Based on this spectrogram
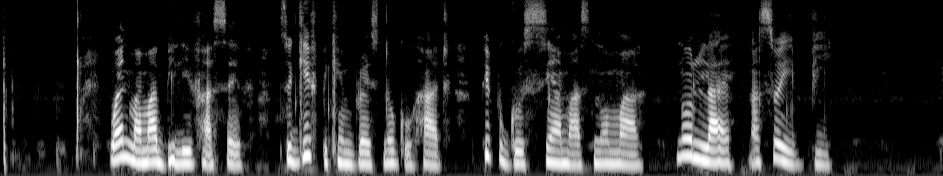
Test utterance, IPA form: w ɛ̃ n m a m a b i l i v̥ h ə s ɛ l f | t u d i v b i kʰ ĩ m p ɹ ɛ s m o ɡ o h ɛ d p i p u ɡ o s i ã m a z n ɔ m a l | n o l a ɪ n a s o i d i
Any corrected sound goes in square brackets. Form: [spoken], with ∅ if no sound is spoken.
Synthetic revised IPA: w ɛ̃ n m a m a b i l i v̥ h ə s ɛ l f | t u [ɡ] i v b i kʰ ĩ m [b] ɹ ɛ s [n] o ɡ o h [a] d p i p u ɡ o s i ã m a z n ɔ m a l | n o l a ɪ n a s o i [b] i

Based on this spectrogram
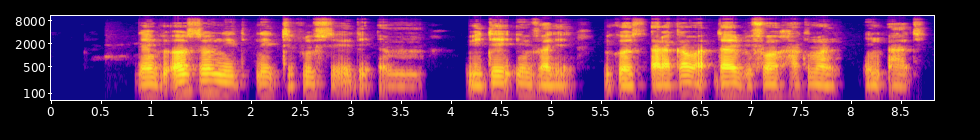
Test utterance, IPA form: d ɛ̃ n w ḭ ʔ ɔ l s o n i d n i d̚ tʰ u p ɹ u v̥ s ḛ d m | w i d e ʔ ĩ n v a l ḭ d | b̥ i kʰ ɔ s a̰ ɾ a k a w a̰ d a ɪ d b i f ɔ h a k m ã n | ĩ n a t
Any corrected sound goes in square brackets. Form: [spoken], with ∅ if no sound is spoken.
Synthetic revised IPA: d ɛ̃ n w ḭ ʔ ɔ l s o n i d n i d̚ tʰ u p ɹ u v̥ s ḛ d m | w i d e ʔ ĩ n v a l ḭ d | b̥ i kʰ ɔ s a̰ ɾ a k a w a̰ d a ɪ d b i f ɔ h a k m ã n | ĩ n a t

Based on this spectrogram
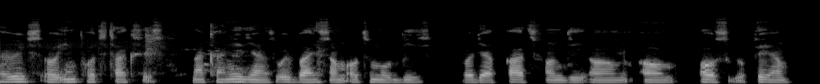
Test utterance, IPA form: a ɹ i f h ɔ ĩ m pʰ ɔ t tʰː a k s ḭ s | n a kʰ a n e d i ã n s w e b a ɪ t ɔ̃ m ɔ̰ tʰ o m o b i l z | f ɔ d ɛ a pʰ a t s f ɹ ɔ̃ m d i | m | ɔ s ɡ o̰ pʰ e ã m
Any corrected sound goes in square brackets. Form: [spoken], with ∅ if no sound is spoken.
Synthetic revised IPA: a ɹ i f [s] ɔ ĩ m pʰ ɔ t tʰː a k s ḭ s | n a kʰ a n e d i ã n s w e b a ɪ [s] ɔ̃ m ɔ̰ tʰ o m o b i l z | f ɔ d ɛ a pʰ a t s f ɹ ɔ̃ m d i | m | ɔ s ɡ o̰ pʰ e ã m

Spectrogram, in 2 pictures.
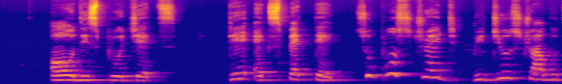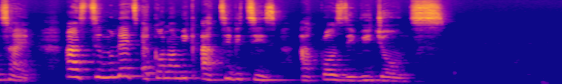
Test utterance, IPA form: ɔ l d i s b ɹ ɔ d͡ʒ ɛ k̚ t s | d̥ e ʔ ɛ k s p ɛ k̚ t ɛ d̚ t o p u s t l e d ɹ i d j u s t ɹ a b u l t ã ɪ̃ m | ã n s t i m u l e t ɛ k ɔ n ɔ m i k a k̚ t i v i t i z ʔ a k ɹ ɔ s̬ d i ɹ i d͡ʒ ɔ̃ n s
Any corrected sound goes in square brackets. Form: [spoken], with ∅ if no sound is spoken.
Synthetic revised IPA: ɔ l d i s [p] ɹ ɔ d͡ʒ ɛ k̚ t s | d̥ e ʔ ɛ k s p ɛ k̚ t ɛ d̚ t [u] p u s t [ɹ] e d ɹ i d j u s t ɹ a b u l t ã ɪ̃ m | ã n s t i m u l e t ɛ k ɔ n ɔ m i k a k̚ t i v i t i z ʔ a k ɹ ɔ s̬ d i ɹ i d͡ʒ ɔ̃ n s

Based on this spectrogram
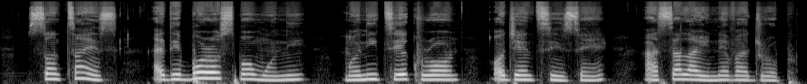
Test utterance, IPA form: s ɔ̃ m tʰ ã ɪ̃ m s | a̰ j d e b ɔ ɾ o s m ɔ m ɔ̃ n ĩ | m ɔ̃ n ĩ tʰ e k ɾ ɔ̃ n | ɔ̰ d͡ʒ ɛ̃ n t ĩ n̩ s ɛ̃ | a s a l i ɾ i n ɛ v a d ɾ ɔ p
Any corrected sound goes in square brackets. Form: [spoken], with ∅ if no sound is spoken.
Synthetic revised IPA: s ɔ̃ m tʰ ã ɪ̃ m s | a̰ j d e b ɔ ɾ o s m ɔ m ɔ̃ n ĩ | m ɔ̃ n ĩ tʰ e k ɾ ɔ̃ n | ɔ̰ d͡ʒ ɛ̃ n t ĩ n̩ s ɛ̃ | a s a l [a] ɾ i n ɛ v a d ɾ ɔ p

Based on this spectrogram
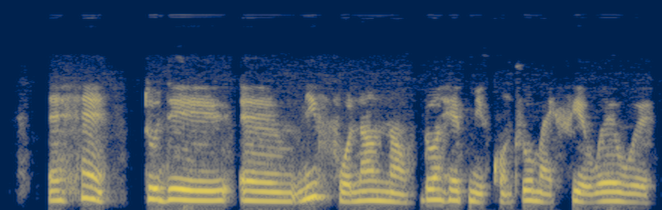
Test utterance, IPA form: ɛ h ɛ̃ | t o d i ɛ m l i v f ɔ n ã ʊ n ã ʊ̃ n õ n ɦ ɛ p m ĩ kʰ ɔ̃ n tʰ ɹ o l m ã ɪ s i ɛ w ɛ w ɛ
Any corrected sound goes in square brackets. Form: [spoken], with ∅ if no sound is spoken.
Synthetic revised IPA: ɛ h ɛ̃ | t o d [e] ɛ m l i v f ɔ n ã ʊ n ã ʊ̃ [d] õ n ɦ ɛ p m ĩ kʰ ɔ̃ n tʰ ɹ o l m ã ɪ [f] i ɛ w ɛ w ɛ

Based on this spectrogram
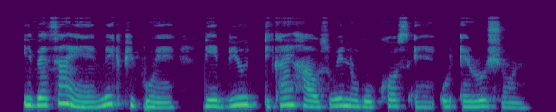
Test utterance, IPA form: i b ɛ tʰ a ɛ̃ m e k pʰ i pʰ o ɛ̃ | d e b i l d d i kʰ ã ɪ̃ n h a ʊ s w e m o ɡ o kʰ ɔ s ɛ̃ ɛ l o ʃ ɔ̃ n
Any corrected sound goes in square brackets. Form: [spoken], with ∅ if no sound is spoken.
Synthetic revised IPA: i b ɛ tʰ a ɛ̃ m e k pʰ i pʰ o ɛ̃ | d e b i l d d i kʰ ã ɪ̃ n h a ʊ s w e [n] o ɡ o kʰ ɔ s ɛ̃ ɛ [ɹ] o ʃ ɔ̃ n

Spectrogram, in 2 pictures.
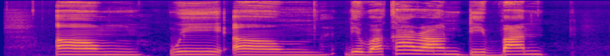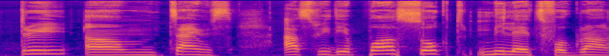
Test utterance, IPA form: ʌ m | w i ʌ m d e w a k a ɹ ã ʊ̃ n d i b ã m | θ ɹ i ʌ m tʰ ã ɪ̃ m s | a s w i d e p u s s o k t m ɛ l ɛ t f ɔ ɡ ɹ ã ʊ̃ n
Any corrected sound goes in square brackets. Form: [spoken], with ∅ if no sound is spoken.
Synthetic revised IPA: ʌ m | w i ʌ m d e w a k a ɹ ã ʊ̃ n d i b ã [n] | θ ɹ i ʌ m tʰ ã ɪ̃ m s | a s w i d e p [ɔ] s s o k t m [i] l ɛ t f ɔ ɡ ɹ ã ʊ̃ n

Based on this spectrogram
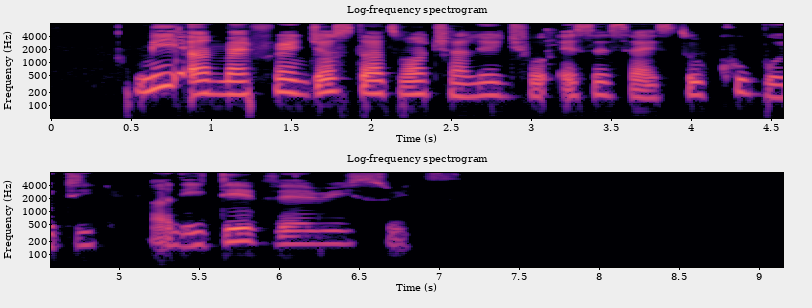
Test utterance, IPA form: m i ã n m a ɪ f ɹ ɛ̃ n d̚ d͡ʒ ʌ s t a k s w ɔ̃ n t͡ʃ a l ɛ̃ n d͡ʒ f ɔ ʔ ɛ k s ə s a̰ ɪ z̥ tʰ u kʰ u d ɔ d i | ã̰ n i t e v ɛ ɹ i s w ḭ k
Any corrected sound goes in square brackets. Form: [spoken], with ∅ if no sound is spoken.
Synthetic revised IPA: m i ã n m a ɪ f ɹ ɛ̃ n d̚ d͡ʒ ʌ s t a [t] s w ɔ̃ n t͡ʃ a l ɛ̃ n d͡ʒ f ɔ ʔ ɛ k s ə s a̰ ɪ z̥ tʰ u kʰ u [b] ɔ d i | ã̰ n i [d] e v ɛ ɹ i s w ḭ [t]

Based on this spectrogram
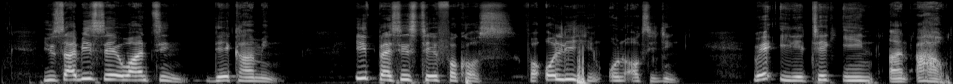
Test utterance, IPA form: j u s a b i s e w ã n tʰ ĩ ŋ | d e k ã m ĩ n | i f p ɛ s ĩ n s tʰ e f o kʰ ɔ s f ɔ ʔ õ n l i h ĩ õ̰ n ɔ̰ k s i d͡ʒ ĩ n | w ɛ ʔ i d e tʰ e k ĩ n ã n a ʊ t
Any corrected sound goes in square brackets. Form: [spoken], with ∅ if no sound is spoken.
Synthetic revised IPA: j u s a b i s e w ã n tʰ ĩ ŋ | d e k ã m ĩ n | i f p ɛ s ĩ n s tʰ e f o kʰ ɔ s f ɔ ʔ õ n l i h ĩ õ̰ n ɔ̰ k s i d͡ʒ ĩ n | w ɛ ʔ i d e tʰ e k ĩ n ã n a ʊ t

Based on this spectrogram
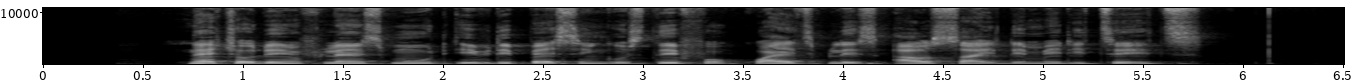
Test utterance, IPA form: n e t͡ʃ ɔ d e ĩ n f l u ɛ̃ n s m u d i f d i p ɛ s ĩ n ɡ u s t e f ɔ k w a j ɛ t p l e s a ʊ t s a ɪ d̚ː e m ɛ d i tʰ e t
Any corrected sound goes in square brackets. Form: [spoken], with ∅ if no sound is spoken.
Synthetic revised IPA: n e t͡ʃ ɔ d e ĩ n f l u ɛ̃ n s m u d i f d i p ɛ s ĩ n ɡ [o] s t e f ɔ k w a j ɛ t p l e s a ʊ t s a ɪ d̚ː e m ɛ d i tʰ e t

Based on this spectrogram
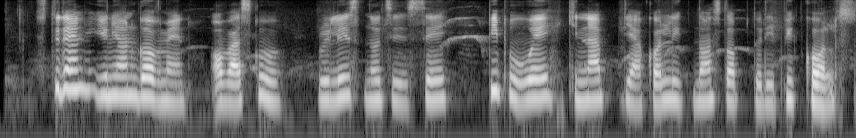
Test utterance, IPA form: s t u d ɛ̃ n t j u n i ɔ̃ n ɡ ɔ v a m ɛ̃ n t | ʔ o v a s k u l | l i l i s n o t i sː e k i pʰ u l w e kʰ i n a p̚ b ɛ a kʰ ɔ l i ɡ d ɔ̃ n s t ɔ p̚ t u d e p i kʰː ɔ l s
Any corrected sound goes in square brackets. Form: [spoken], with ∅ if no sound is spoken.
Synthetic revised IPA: s t u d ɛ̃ n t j u n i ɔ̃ n ɡ ɔ v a m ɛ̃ n t | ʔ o v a s k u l | [ɹ] i l i s n o t i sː e [p] i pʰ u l w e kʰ i n a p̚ [d] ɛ a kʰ ɔ l i ɡ d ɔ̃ n s t ɔ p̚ t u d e p i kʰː ɔ l s

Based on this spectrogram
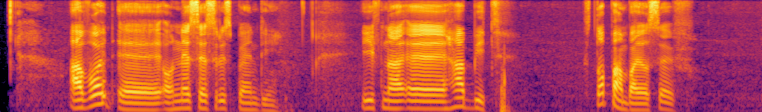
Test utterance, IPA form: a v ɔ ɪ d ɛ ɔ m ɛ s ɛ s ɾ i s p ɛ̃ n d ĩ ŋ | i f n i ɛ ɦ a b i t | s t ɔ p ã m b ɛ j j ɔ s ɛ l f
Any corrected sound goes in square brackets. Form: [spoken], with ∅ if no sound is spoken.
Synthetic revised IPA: a v ɔ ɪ d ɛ ɔ [n] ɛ s ɛ s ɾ i s p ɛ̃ n d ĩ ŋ | i f n [a] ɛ ɦ a b i t | s t ɔ p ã m b [a] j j ɔ s ɛ l f

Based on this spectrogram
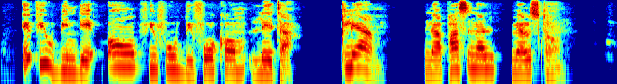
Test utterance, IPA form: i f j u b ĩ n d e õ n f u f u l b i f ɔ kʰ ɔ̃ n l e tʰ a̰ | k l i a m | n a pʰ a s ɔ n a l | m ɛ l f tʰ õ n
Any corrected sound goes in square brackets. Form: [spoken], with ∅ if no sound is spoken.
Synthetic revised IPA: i f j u b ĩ n d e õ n f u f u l b i f ɔ kʰ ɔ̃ [m] l e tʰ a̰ | k l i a m | n a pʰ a s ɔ n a l | m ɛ l [s] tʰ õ n

